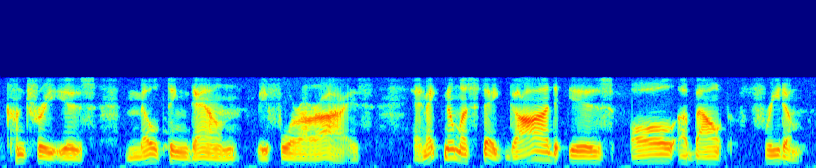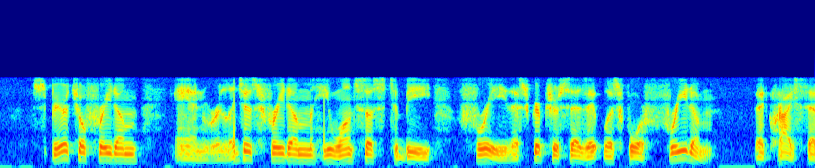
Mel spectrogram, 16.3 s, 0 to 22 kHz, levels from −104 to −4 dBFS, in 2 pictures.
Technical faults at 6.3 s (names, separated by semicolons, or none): channel delay (comb filtering); dropped buffer (overrun)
